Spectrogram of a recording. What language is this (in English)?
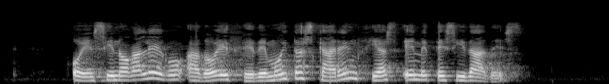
Galician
